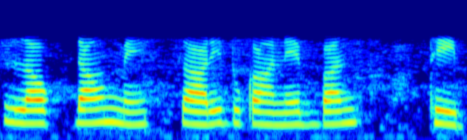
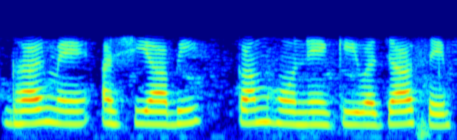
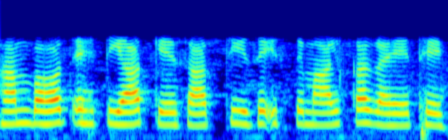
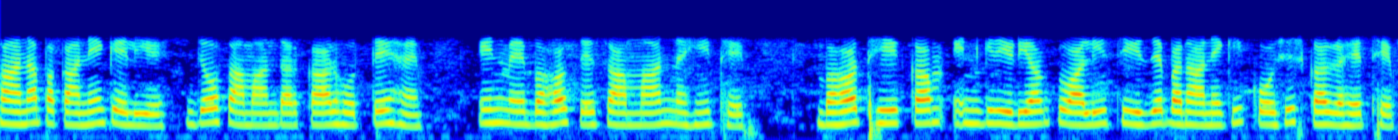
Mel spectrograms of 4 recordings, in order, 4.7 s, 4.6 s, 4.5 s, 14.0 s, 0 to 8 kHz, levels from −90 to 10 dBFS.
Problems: none marked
